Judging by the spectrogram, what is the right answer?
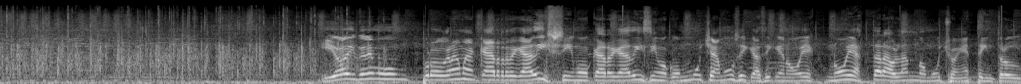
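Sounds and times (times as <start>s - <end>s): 
crowd applause in a radio studio: 0.0s - 3.5s
speech: 3.2s - 10.2s.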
